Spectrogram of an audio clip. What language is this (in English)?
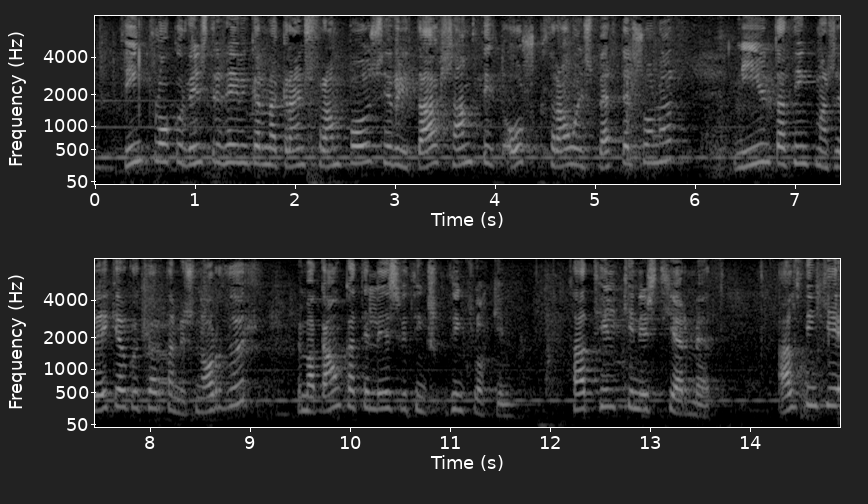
Icelandic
